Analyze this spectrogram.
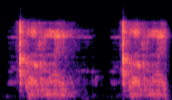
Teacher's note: the ejective, the emphatic k sound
